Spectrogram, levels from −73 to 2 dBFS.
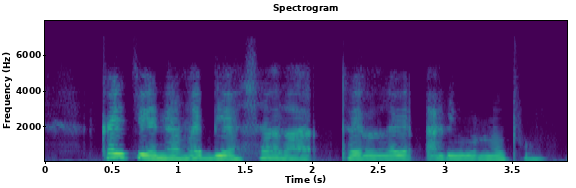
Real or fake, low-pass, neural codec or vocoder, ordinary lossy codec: fake; 7.2 kHz; codec, 16 kHz, 1 kbps, FreqCodec, smaller model; none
